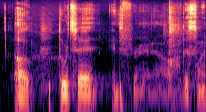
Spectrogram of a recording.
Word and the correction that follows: Dulce Infierno: Mezcal Dulce Infierno.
